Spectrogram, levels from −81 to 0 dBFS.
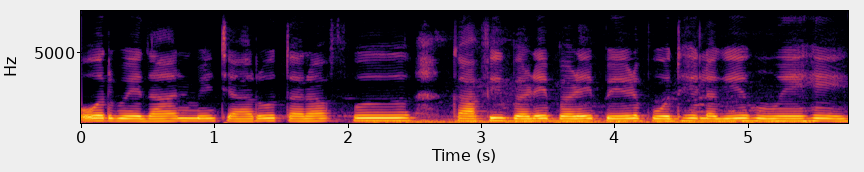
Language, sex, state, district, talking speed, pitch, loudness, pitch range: Hindi, female, Haryana, Charkhi Dadri, 135 wpm, 175 Hz, -13 LUFS, 175-185 Hz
